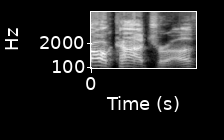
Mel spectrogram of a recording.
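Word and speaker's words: Alcántara: often and that is Sandy Alcantara or alcatra if you prefer the pronunciation there uh I think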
